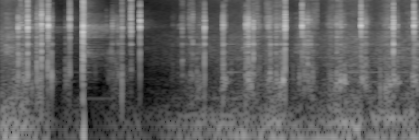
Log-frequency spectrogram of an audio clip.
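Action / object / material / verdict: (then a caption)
flick / hard plastic doll head with moving eye mechanism / plastic / none. Fingers work the eye mechanism in the hard plastic head of an orange-haired Blythe doll held close to the mic. The result is a rapid series of sharp, bright clicks with very short decay, separated by soft rustling and a brief quiet pause in the middle.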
